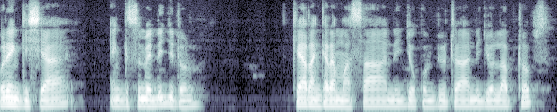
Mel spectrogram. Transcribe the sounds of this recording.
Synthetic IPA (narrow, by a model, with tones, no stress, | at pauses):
wu˦ɾɛ˦ŋɡi˨ʃa | ɛ˨ŋɡi˨su˦mɛ˨di˦d͡ʒitɔl | kɛ˦a˦ɾa˨ŋɡɛ˦ɾama˨sa˦ni˦d͡ʒɔkɔ˨mpjutani˦ɟɔlap̚tɔps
